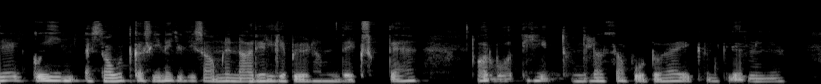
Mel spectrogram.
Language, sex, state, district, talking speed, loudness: Hindi, male, Uttarakhand, Uttarkashi, 195 wpm, -28 LUFS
